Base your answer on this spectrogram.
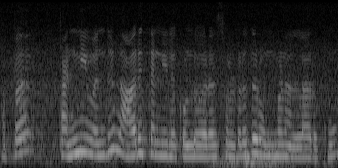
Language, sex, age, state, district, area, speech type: Tamil, female, 45-60, Tamil Nadu, Pudukkottai, rural, spontaneous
